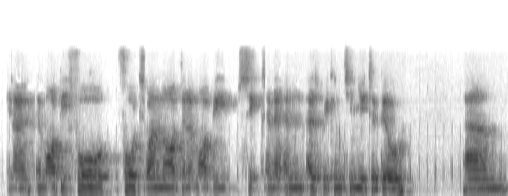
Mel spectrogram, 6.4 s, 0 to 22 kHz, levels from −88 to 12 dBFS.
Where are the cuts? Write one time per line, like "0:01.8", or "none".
0:01.8
0:03.3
